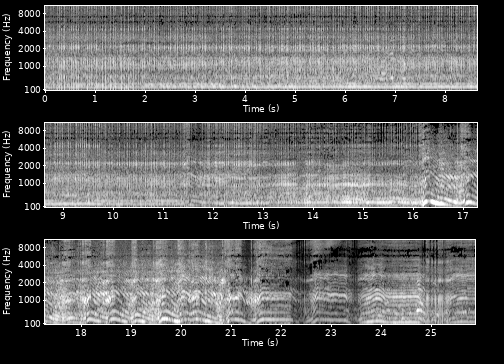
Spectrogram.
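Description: Small engine of a radio-controlled hydroplane running steadily at idle, then dropping in pitch, then from about two-thirds of the way in revving up and down again and again as the throttle is worked and the boat takes to the water.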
